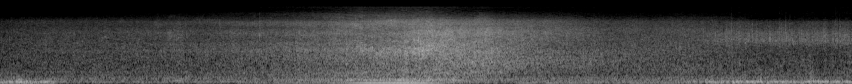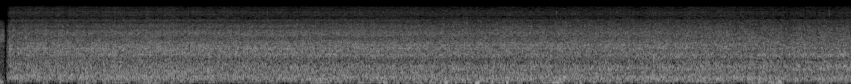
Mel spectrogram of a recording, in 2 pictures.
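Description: Traffic on a rain-soaked road: tyre hiss on wet tarmac swells as a vehicle passes about four seconds in, then fades. About halfway through the sound changes abruptly to a steady rushing of rain and running floodwater.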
